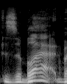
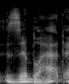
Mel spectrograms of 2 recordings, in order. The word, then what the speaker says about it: Ziblatt: I always pronounced his name Ziblatt, but apparently it is Ziblatt, and so it's a minor difference, but...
